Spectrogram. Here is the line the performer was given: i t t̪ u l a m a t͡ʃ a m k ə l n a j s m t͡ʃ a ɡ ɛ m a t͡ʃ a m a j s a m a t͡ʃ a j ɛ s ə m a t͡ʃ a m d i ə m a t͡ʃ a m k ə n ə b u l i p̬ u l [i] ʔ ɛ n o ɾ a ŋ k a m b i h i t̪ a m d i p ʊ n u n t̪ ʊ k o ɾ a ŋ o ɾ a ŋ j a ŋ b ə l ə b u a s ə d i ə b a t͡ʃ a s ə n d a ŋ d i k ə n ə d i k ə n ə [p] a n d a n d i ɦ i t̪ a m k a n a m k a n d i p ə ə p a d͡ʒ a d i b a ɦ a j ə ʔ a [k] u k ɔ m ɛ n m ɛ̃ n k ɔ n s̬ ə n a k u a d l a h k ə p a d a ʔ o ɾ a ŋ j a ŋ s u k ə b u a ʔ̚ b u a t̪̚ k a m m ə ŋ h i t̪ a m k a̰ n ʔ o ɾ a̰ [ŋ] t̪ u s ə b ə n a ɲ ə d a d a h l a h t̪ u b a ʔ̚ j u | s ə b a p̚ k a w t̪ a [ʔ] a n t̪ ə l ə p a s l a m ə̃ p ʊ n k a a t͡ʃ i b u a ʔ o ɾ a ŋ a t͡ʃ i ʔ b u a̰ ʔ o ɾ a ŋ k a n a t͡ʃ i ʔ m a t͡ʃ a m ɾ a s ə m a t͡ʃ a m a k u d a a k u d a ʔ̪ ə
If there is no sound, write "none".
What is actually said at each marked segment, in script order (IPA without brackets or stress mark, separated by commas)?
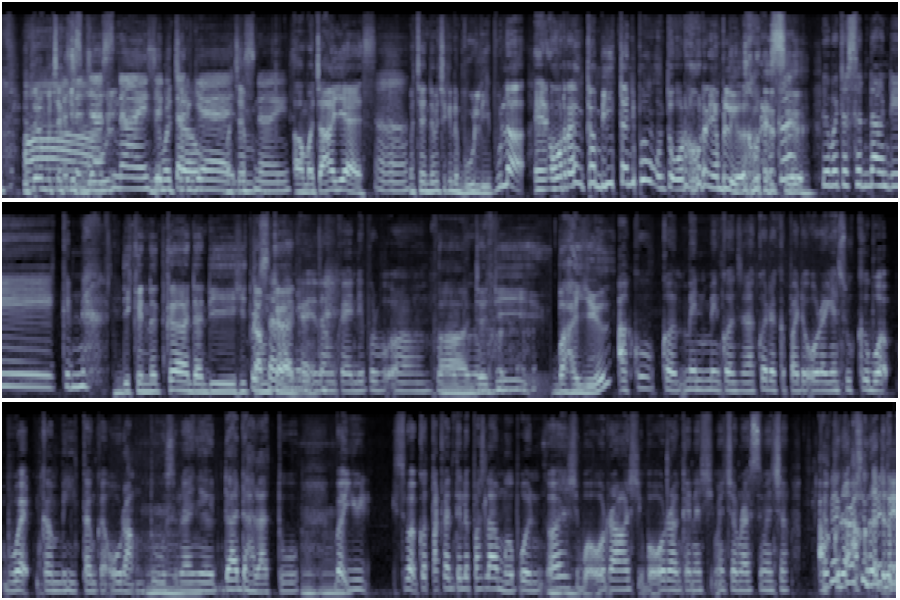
a, k, k, ŋ, k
